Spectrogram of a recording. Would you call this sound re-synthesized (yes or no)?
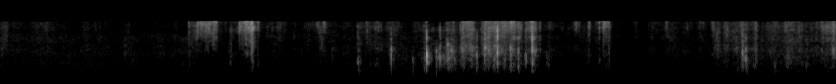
yes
